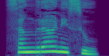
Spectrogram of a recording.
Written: ಸಂಗ್ರಾಣಿಸು

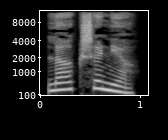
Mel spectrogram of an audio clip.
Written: ಲಾಕ್ಷಣ್ಯ

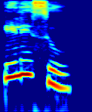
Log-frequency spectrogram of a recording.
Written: ಈಳಿಸು

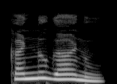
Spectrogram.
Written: ಕಣ್ಣುಗಾಣು

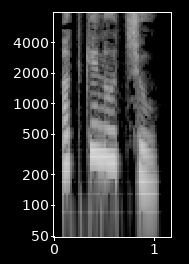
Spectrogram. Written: ಅಕ್ಕಿನುಚ್ಚು

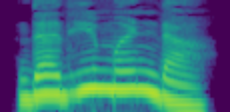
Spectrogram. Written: ದಧಿಮಂಡ

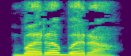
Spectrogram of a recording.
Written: ಭರಭಾರಿ

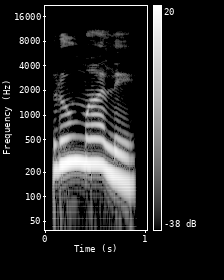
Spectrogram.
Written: ರೂಮಾಲೆ

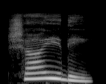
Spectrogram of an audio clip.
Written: ಸ್ಯೂತಿ

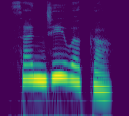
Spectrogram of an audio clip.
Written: ಸಂಜೀವಕ

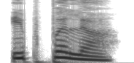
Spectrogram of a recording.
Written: ಇಪ್ಪಾಲು

